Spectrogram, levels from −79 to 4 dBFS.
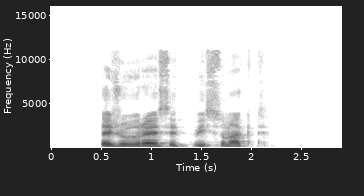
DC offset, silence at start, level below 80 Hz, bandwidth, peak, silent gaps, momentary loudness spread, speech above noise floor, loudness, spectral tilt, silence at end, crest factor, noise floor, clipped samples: under 0.1%; 0.5 s; -68 dBFS; 11.5 kHz; -10 dBFS; none; 10 LU; 57 dB; -28 LUFS; -6 dB/octave; 0.95 s; 20 dB; -85 dBFS; under 0.1%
